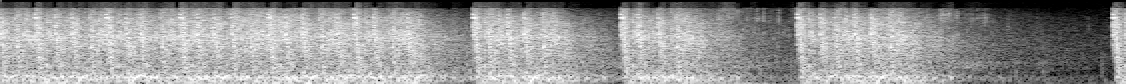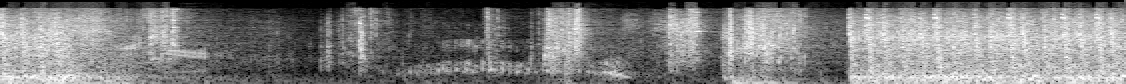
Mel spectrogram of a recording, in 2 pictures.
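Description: Bursts of rapid video game gunfire, loud and close, with repeated volleys broken by brief gaps and a quieter stretch of scattered shots midway.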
